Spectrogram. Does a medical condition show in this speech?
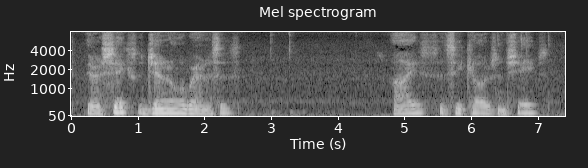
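Yes: Parkinson's; progressing.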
